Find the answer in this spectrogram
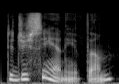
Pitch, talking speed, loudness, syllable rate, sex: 230 Hz, 300 wpm, -17 LUFS, 6.5 syllables/s, female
